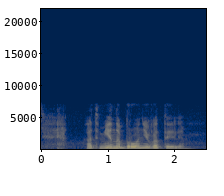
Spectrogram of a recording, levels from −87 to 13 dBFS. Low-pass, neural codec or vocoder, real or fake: 7.2 kHz; none; real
